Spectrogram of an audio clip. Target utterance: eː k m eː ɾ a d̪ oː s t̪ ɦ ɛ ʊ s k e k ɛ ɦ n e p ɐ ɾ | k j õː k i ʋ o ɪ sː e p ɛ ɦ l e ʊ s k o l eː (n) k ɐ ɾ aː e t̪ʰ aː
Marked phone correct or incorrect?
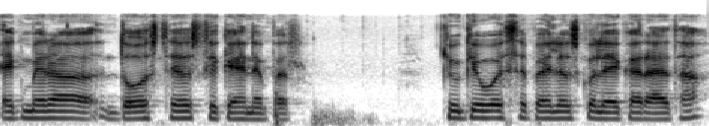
incorrect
